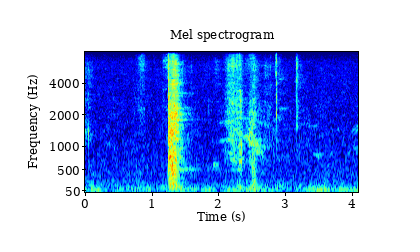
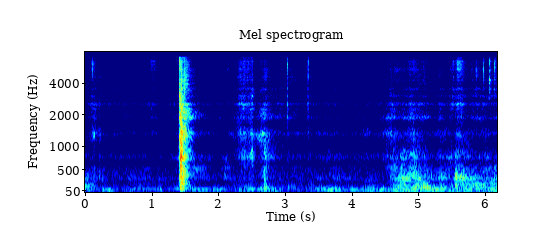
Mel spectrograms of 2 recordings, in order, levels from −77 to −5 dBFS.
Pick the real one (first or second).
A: first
